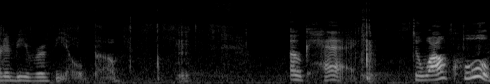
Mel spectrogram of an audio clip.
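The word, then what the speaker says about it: Djwhal Khul: Dwal Kul, pronounced Dwal Kul, also known as the Tibetan, is a Tibetan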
